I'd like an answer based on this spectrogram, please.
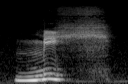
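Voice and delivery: "mich" with a throaty, scraped ch; ch raspado. Shown as a demonstration. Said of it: "Fala mich". ("mich" com o ch na garganta)

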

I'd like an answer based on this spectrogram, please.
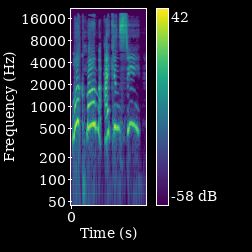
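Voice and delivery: put-on very high, excited child's squeal. A narrator's reading. Young girl to her mom at the station, squealing. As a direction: squeal to get Mom's attention. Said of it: "she squealed".

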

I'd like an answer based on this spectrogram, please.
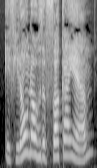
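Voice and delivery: ordinary talk, nothing marked

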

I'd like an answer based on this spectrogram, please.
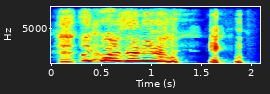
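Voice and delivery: very high, slow, laugh-choked question; words squeezed out through hysterics; crying with laughter. Real, not acted. Friend asking about the line, laughing hard. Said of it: "high far cry".

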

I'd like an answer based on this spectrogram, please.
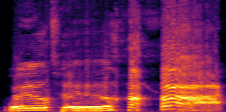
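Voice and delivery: high, loud, slow battle cry; stretched-out exultant shout; gleeful yell. A narrator's reading. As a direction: yell it with a triumphant laugh. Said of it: "Cassie yelled".

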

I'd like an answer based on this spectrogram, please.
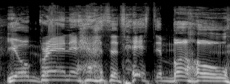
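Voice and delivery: slow, deadpan trash-talk taunt; lineman trash talk. Retold or imitated. Cohost retelling a bar guy's line-of-scrimmage taunt, slow. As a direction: drag it out like a lineman goading. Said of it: "people were just saying the weirdest shit".

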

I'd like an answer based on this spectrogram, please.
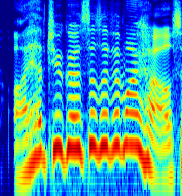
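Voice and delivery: loud, high, eager announcement; excited improv character. Retold or imitated. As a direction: pitch it big and bright. Acting out improv scene.

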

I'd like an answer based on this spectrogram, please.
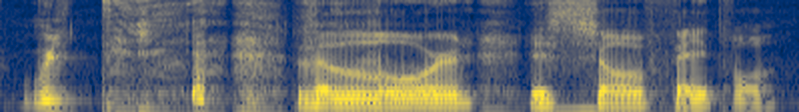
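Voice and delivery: slow, loud words coming out of a laugh; laugh, then draw it out with real joy; joyful laughing praise. Real, not acted. Speaker praises the Lord's faithfulness, laughing with joy.

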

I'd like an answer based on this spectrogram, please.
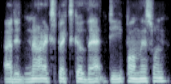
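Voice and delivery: ordinary talk

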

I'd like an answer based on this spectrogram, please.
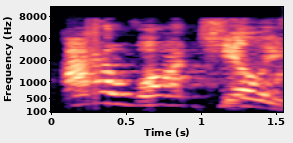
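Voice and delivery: half-laughing imitation of a cranky old woman's yell; mock scream. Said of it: "And she screams out".

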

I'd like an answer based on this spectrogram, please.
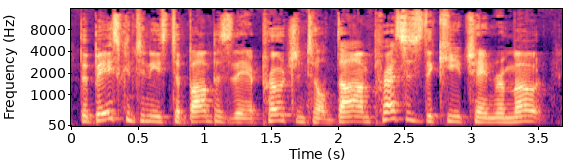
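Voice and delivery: usual speaking voice

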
